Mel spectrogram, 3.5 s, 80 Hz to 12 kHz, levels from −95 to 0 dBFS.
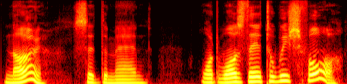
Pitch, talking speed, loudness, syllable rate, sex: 165 Hz, 175 wpm, -17 LUFS, 4.3 syllables/s, male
